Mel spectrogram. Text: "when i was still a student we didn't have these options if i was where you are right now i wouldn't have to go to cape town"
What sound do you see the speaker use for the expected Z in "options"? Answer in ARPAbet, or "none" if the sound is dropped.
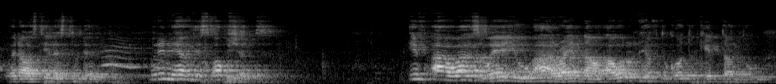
none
